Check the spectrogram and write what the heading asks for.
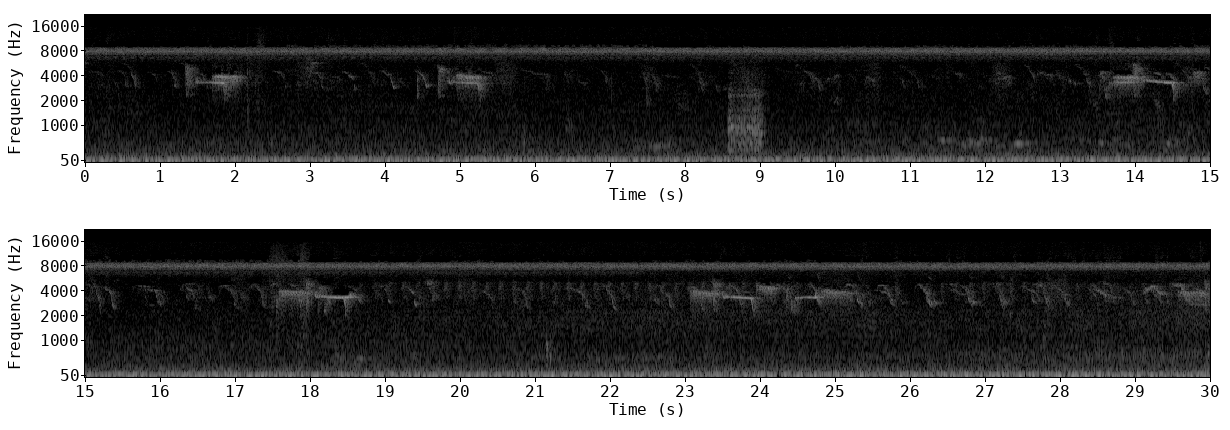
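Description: Birds chirping in short, repeated phrases every few seconds over a steady high insect drone, with one brief harsher, lower call about nine seconds in.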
